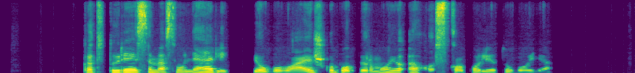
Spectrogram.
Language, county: Lithuanian, Marijampolė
